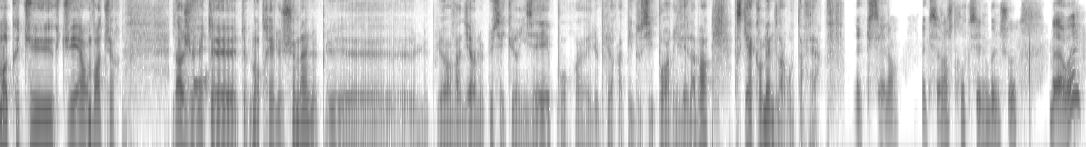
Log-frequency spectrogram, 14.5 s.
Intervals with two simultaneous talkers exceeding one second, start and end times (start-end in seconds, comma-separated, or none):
none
